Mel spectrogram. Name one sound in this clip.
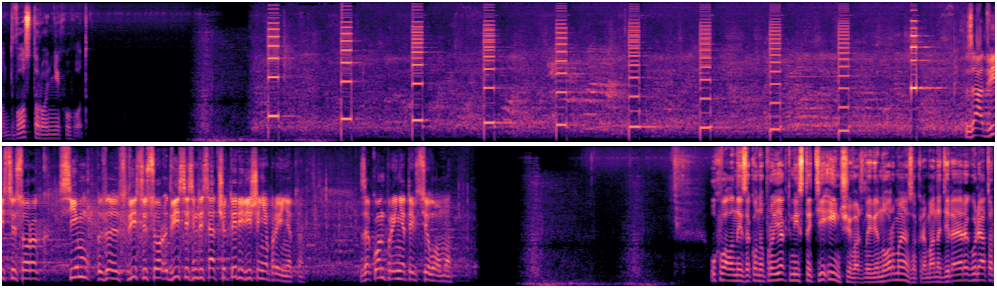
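A young man speaks calmly and clearly, as a news presenter.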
